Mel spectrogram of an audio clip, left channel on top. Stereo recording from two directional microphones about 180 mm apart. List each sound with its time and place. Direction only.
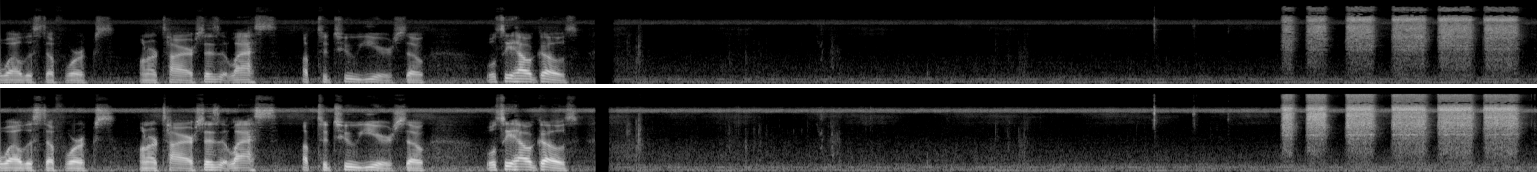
0.0 s speech: centre (ahead or behind)
12.8 s spray: 25° right (ahead or behind)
